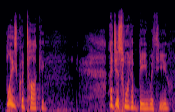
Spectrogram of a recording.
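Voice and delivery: syrupy preacher. Retold or imitated. Imitating the host quoting God tenderly, soft syrupy voice. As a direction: coo it like an overly sweet preacher. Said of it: "But this syrupy".

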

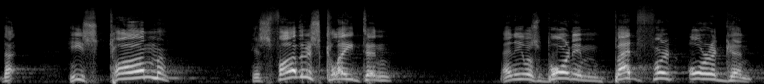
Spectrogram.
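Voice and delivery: loud, high, slow preacher's cry; preaching at full force. Real, not acted. Pastor preaching to the congregation, loud and high. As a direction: proclaim it to the whole church. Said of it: "preaching at full force".

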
